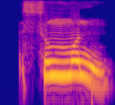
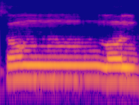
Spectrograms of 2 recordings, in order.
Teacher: তো গুণার সময় কমপক্ষে এক আলিফ পরিমাণ নাকের ভিতর গুনগুন করে পড়তে হয়। এক আলিফ যতটুকু সময়, ওই সময়টা গুণার ক্ষেত্রে করতে হয়। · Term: ওয়াজিব গুণ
